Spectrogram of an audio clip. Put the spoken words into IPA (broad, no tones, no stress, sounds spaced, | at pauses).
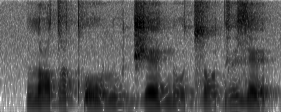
l ɘ dˤ ɘ tʼ o l u d͡ʒ ɛ n o d͡z ɔ d ɘ z ɛ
